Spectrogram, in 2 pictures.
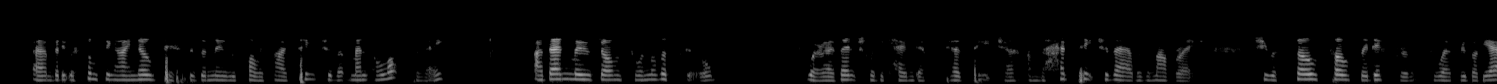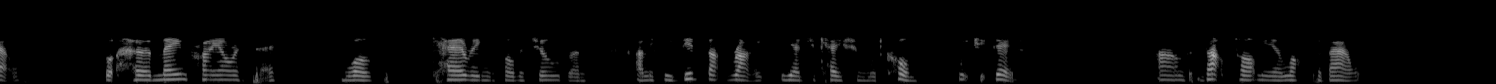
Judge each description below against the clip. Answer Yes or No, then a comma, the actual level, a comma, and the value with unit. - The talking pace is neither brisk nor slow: Yes, average, 155 wpm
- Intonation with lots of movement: No, average, 2.9 semitones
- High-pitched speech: Yes, high, 200 Hz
